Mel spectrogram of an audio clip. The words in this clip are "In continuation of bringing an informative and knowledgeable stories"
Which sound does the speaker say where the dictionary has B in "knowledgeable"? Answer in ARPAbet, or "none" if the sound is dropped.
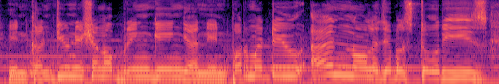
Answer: B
